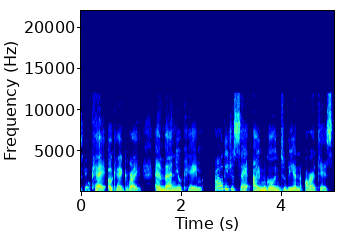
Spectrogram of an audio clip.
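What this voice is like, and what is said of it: Foreign accent, somewhat faded. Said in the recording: “speaking with an accent like I do 30 years later. It's obviously a lot less now”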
